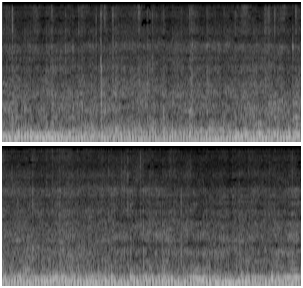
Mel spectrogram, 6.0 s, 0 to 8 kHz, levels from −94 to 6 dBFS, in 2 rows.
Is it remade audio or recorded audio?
remade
